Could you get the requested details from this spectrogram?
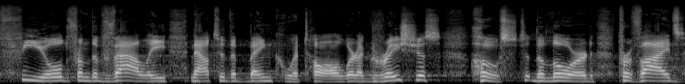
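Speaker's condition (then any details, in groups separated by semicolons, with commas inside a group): No condition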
